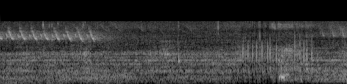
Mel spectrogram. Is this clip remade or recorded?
recorded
